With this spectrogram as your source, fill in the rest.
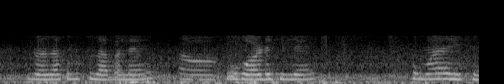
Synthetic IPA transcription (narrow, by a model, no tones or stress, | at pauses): nazakunukʰuzapalɛ | xuɡɔɹdekʰilɛ | xumɔjaɦisʰɛ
